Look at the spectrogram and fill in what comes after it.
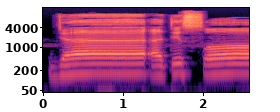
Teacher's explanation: اب جب وقف آیا تو تا ہا میں تبدیل ہو گیا ہے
